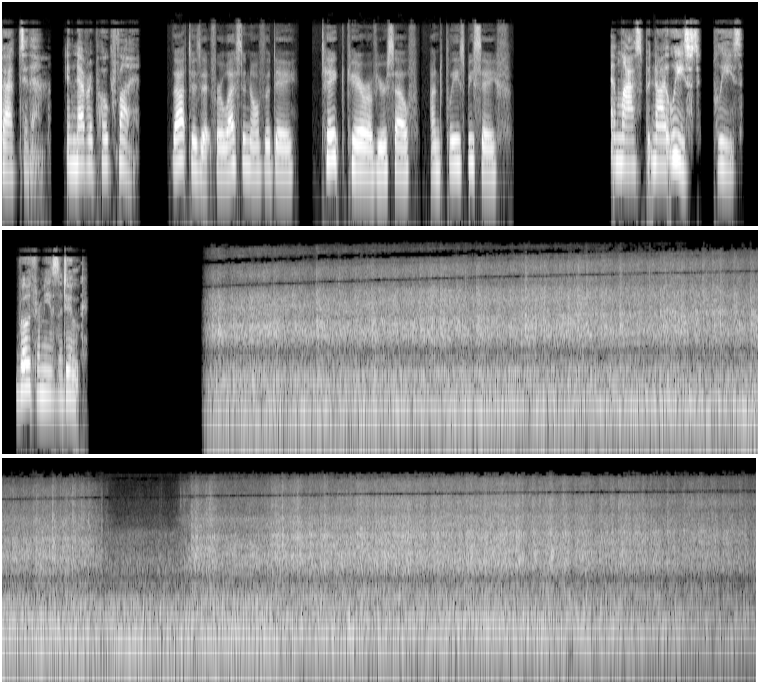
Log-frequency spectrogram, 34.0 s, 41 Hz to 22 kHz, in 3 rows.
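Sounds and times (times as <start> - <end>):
subway train rumbling: 14.4 - 34.0.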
